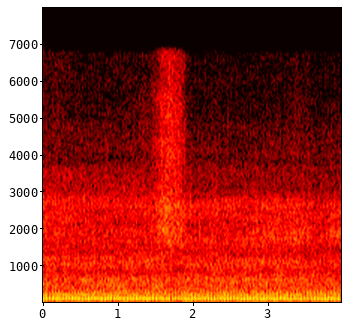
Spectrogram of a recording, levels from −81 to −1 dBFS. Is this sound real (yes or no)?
yes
